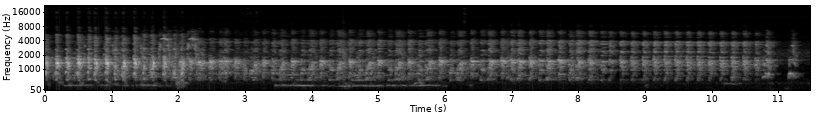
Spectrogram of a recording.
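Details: Female chukar kept for hunting, giving a fast, steady series of short clucking notes, about two per second, sustained for roughly eleven seconds indoors.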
